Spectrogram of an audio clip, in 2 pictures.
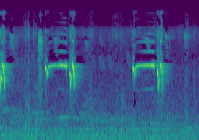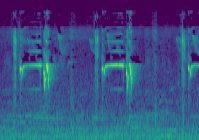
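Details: Bar-winged prinia in full song, repeating a clear high whistle that breaks into a buzzy chatter, some phrases paired closely, about every second and a half over soft background hum.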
